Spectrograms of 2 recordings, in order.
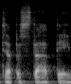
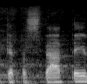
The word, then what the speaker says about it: Tepeztate: And Agave Tepeztate, like I said, is phenomenal. Sometimes you will see it with an X instead of the Z. Same pronunciation, just different regions, language, dialects, things like that.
